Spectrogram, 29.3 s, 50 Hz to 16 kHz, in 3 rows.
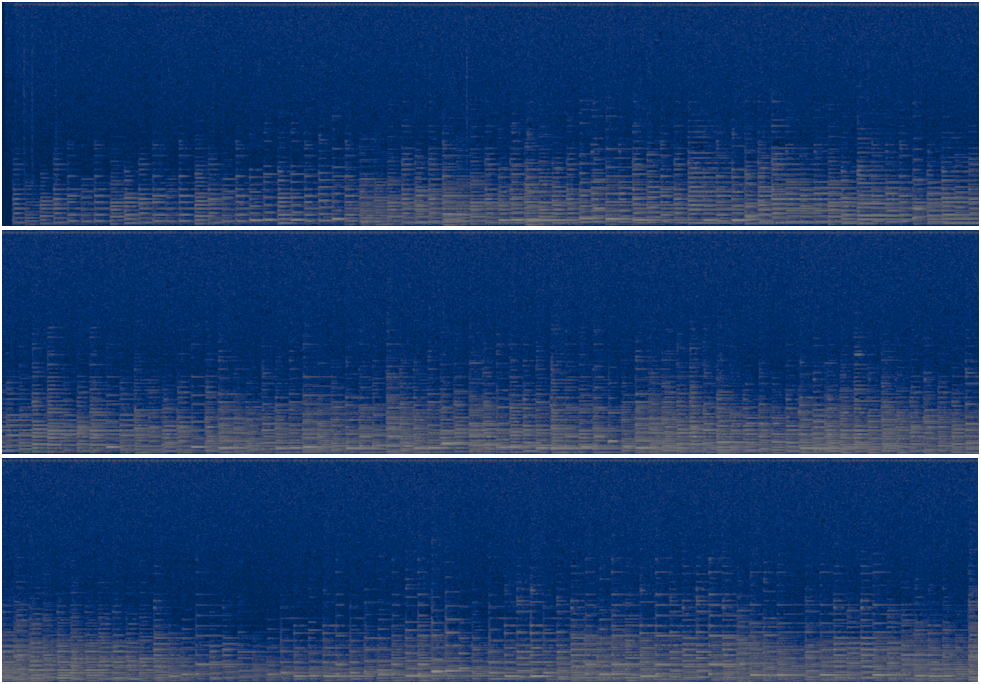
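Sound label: Gigue, piano; Partita 3 in a; BWV827; BACH; PARTITAS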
